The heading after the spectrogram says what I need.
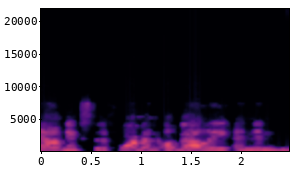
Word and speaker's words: ovale: Okay, I like to pronounce it like this because it's like, it's oval, but it has an 'e'. So that's why I say foramen ovale.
